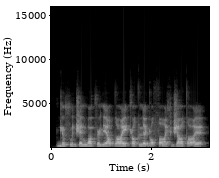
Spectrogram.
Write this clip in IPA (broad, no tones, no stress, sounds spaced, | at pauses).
ɡʲ ɐ sʷ ɛ d͡ʒ ɛ l w ɒ t͡s ə˞ lʲ ɛː l dˤ eː kʲ əː tˤ lʲ ə ɡʲ e sˤ eː x d͡ʒ ɐː tˤ ɛː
